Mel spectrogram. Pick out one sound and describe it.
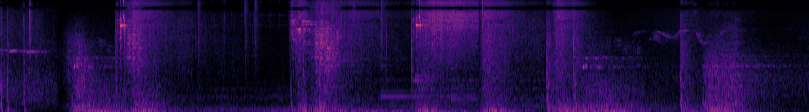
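Menu selections click and chime.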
